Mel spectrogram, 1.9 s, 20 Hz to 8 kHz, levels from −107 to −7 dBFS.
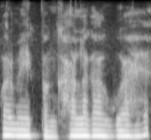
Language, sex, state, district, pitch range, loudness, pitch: Hindi, male, Jharkhand, Ranchi, 115-125 Hz, -15 LUFS, 120 Hz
